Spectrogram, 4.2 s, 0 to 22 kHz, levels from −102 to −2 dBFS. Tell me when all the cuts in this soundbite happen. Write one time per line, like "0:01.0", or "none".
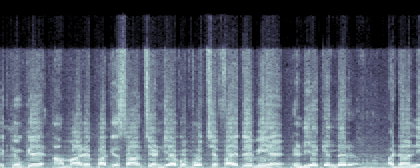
0:02.9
